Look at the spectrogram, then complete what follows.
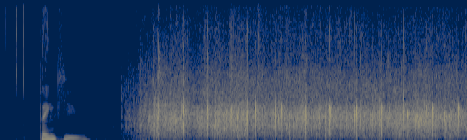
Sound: audience applauds

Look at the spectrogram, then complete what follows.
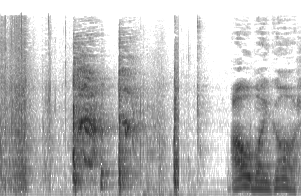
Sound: coughs

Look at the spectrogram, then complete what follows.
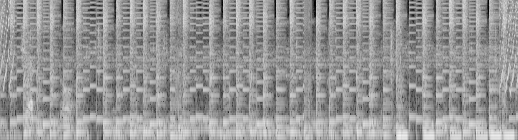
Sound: hums the song

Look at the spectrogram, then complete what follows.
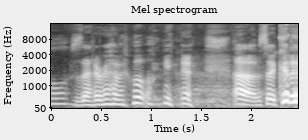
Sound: laughing

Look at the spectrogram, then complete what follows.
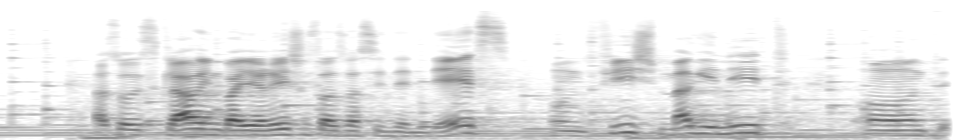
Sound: man speaking German

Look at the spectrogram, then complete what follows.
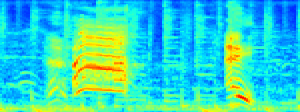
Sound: screaming

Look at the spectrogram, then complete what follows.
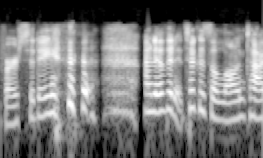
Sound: laughing

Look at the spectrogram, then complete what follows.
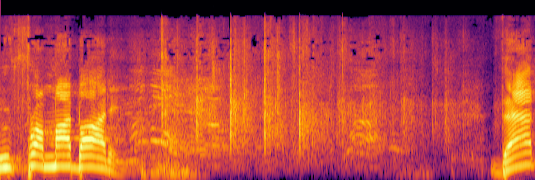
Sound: audience applauds

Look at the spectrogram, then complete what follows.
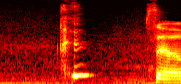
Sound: giggles

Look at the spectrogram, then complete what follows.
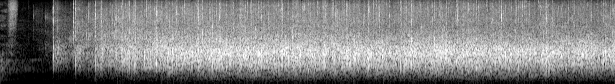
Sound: applause

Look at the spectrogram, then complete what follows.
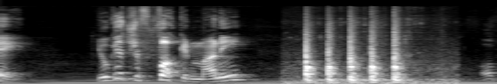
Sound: door knocking

